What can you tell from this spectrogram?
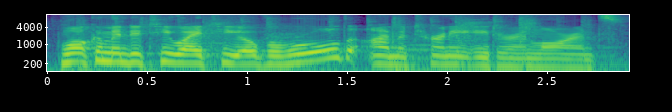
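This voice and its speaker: A woman's voice: medium pitch, expressive, quick pace, faint music behind. An American woman hosting a news show, delivering scripted opinion commentary in an emphatic, sardonic way. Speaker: online news show host.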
